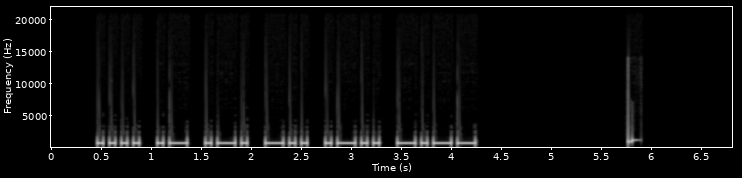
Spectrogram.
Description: Morse code, heard as a keyed tone, about 20 wpm, 700 Hz. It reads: HARDLY
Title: Top 1751-2000 Words 20wpm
